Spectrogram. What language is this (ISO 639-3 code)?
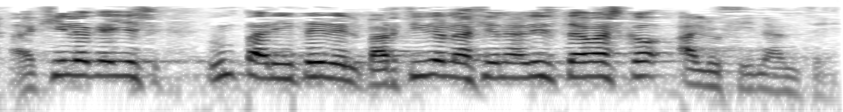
spa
